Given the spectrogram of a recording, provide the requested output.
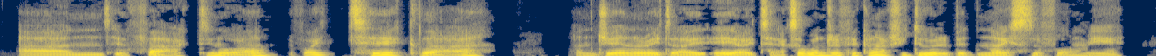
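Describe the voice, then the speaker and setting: A man talks quietly in a British accent, his pitch fairly low. He keeps a moderate pace with ordinary pitch variation. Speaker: small online shop owner. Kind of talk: tutorial. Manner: casual, hesitant with fillers.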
